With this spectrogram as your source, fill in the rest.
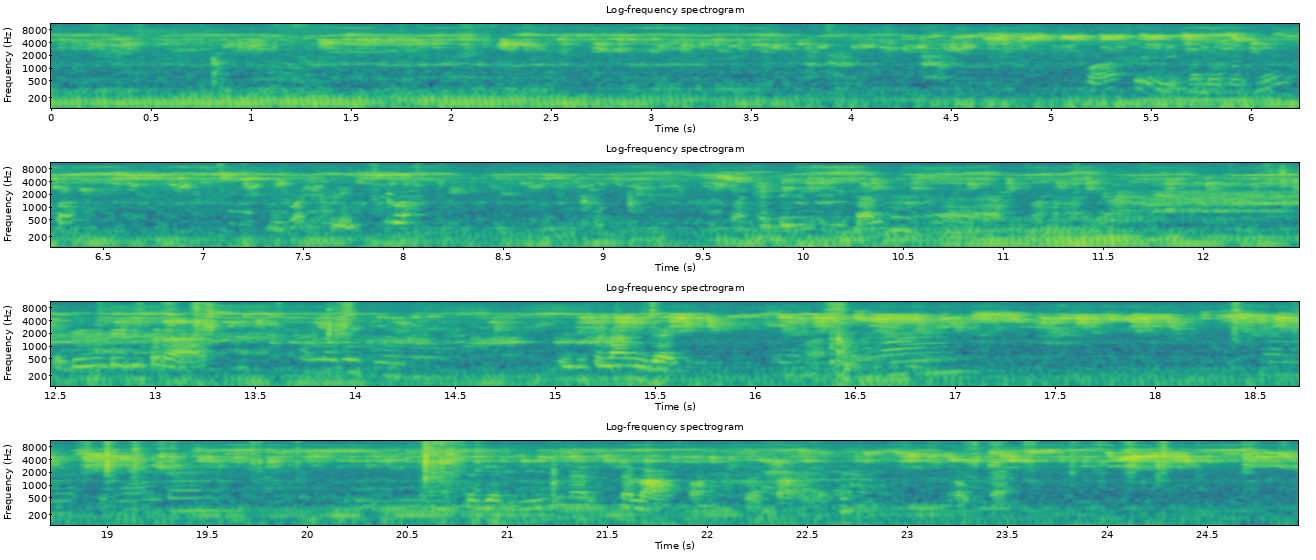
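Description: Knives scrape and slice through vegetables.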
